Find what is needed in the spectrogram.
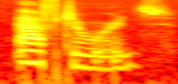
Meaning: At a later or succeeding time; after that;
- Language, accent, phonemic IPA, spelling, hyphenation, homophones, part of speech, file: English, US, /ˈæf.tɚ.wɚdz/, afterwards, af‧ter‧wards, afterwords, adverb, En-us-afterwards.ogg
